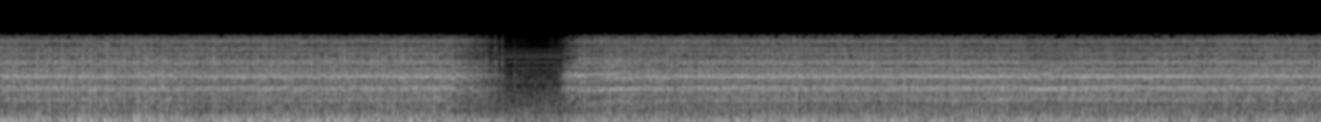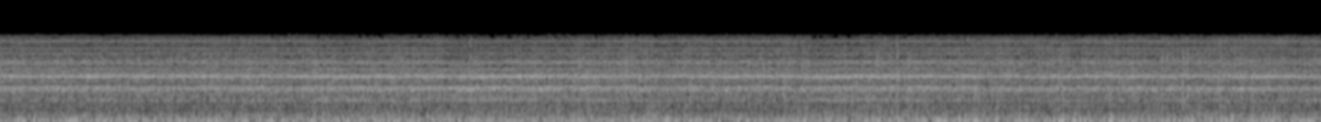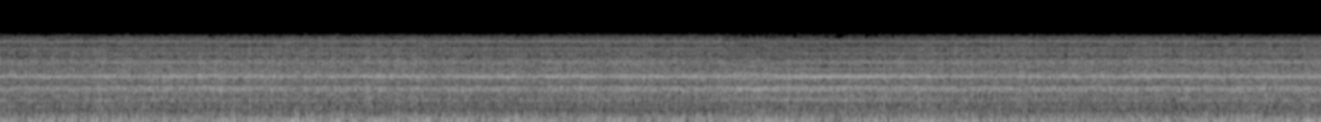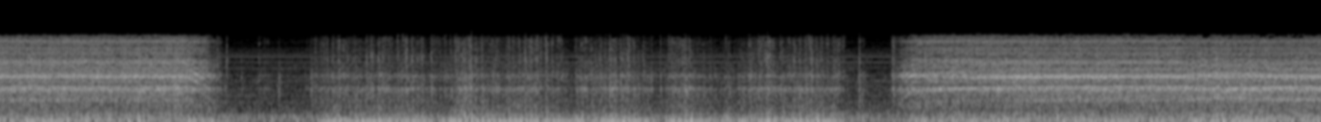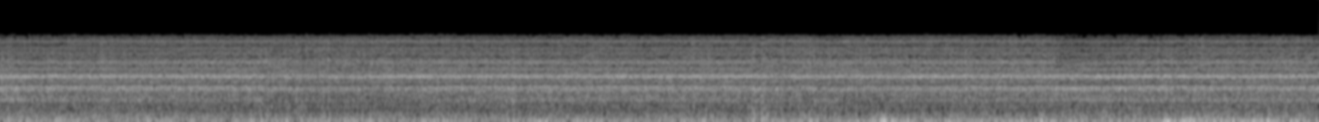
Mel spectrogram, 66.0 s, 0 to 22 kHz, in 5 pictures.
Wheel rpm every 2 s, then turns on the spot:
160, 160, 80, 140, 160, 160, 160, 160, 160, 160, 160, 160, 160, 160, 160, 160, 160, 160, 160, 160, 140, 20, 20, 20, 100, 160, 160, 160, 160, 160, 160, 160, 160.
42-48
